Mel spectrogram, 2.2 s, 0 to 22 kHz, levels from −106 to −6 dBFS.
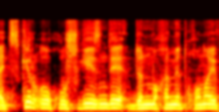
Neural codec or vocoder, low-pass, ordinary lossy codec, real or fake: vocoder, 22.05 kHz, 80 mel bands, WaveNeXt; none; none; fake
